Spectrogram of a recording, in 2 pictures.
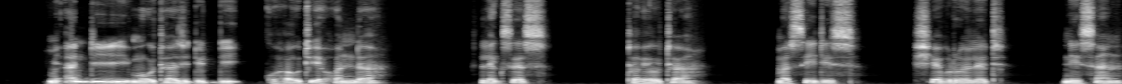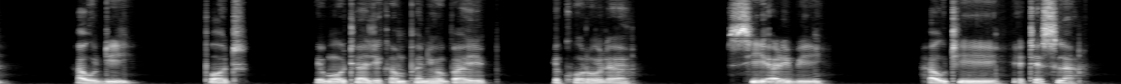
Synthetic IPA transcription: miʔandimowtad͡ʒiɗuɗːi | kɔɦawtiɛhɔnːda | lɛɡsas | tɔhɛwtʰa | maɾsidis | ʃɛbɾɔlɛt | nisan | hawdi | pʰɔt | ʔɛ̰motʰad͡ʒikʰampaniɔbajp̚ | ʔɛkʰɔɾɔla | siʔaɾbi | hawtʰḭɛtʰɛsla

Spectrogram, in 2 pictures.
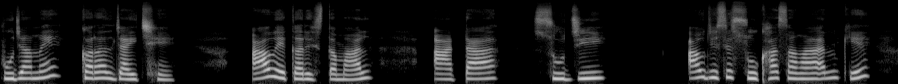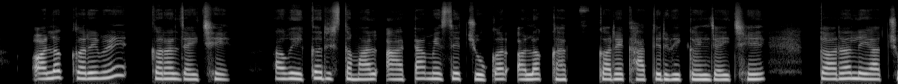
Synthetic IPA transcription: pud͡ʒamekəɾəld͡ʒajt͡ʃʰɛ | awekəɾist̪emal | ãʈa | sud͡ʒi | awd͡ʒesesukʰasəmanke | ələɡ̚kəɾeme | kəɾəld͡ʒajt͡ʃʰɛ | awekəɾist̪emalãʈameset͡ʃokəɾələɡ̚ | kəɾekʰat̪iɾbʱikəɪld͡ʒajt͡ʃʰɛ | t̪əɾəlejat͡ʃ

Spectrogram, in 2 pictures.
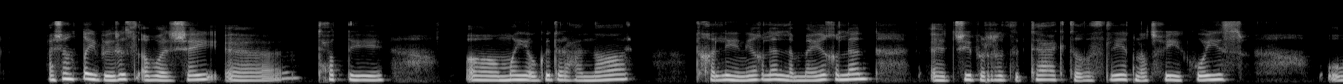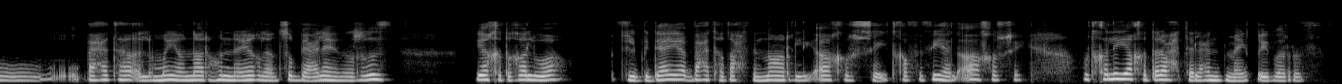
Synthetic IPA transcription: ʕaʃaːnt̪ˤiːbiɾɪzːʔawːalʃiː | t̪ħʊt̪ˤːi | majːawɡʊd̪ɾʕalanːɑːɾˤ | t̪xalːiːnjɪɣlanːamːajɪɣlan | t̪d͡ʒiːbɪrːɪzːbt̪ʰaːʕakt̪ɪɣasliːt̪nɑt̪ˤfiːkwajːɪs | w | baʕd̪haʔlːʊmajːawɪnːɑːɾˤɦʊnːajɪɣlansˤɑbːiʕaleːnɪrːɑz | jaːxʊd̪ɣalwa | filbɪd̪aːjabaʕd̪hɑd̪ˤɑħfinːɑːɾˤliʔaːxɪɾʃiːt̪xafːifiːhalʔa̰ːxɪɾʃiːwɪt̪xalːiːjaːxʊd̪ɾˤɑːħt̪ɪlʕɪnd̪majt̪ˤiːbɪrˤːɑz

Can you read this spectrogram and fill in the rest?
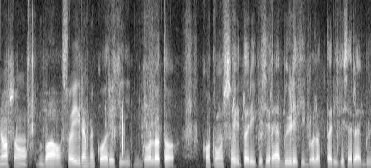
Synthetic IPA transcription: ɔ̃sɔ̃baɔsɔiɾɛmẽkɔɾekiɡɔlɔt̪ɔ | kɔʈunsɔɦit̪ɔɾikeseɾɛbiɽekiɡɔlɔt̪ːɔɾikeseɾabi

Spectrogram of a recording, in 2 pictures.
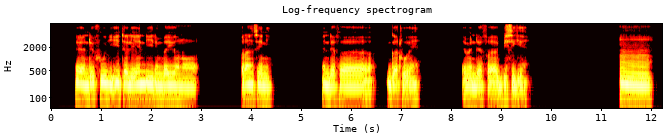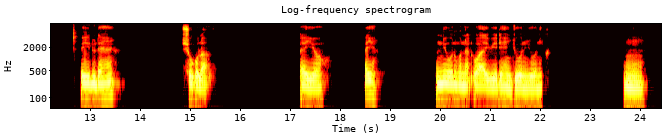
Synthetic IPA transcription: hɛɔndɛfuːd͡ʒiːtaliendiːɾimbajɔnɔ | fɾanseni | ʔɛndɛfa | ɡatṵɛ | ʔɛ̰ɓɛndɛfa̰bisiɡɛ̰ | ɓɛjidudɛhɛn | ʃokɔla̰ | ʔɛjɔ | ʔɛja | hunːiwonikɔnɛɗːɔwawiwidɛhɛnd͡ʒonid͡ʒoːnikḁ

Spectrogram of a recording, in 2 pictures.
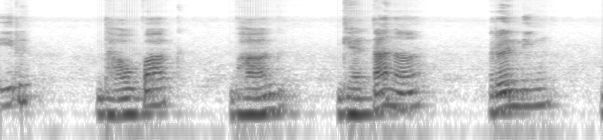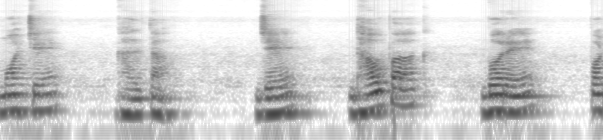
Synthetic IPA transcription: iːɾ | d̪ʱawpak | bʱaɡ | ɡʱɛt̪ana | ɾəniŋɡ | mɔt͡ɕɛ | ɡʱalt̪a | d͡ʑɛ | d̪ʱawpak | bɔɾɛ | pɔ

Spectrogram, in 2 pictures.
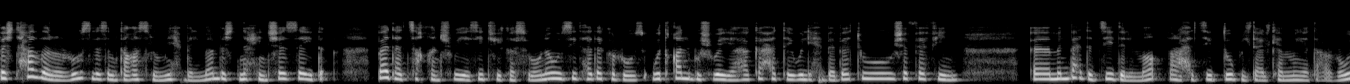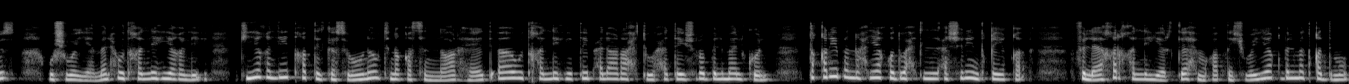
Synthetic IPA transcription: b̥æʃt̪ħɑðˤːəɾərːuzlæzəmt̪ɣæsːlumliħbəlmæʔbæʃt̪naħːinʃæzæjd̪æʔ | b̥aʕd̪hæt̪sɑxːənʃwæjːazid̪fikæsɾunawt̪zid̪hæd̪ækərˤːuzwət̪qɑlːbuʃwæjːaɦækːæħat̪ːæjwælːiħbæbæt̪wʃæfːæfin | mənbaʕd̪t̪z̥id̪əlmæʔɾˤɑħt̪z̥id̪d̪ubəlt̪aʕəlkæmːəjːat̪aʕərˤːuzwəʃwæjːaməlħwət̪xælːihjəɣlːi | kijəɣlːit̪ɣɑt̪ˤːilkæsɾunawt̪nɑqːɑsˤənːɑɾˤɦæd̪ʔawət̪xælːihjt̪ˤibʕlaɾˤɑħt̪uħat̪ːæjəʃɾəbəlmælkʊlːt̪ɑqɾibənɾˤɑħjæxʊd̪waħəd̪əʕəʃɾind̪ɑqiqɑ | filʔæxəɾxælːihjəɾˤt̪aħmɣɑt̪ˤːiʃwæjːaqɑbəlmæt̪qɑd̪ːmu

